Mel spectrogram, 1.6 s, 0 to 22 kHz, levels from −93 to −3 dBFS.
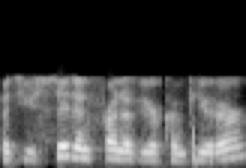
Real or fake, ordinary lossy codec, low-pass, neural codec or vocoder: fake; AAC, 16 kbps; 7.2 kHz; vocoder, 22.05 kHz, 80 mel bands, WaveNeXt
